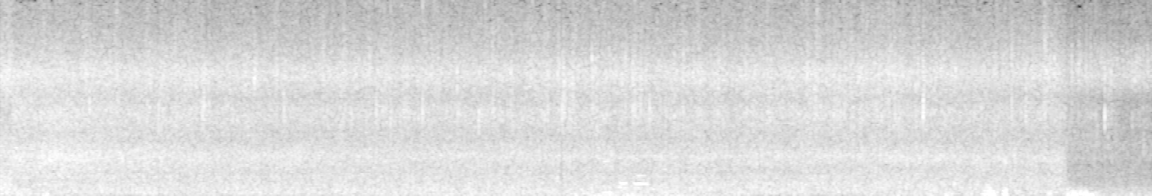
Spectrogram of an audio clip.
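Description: Rain patters on an umbrella.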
